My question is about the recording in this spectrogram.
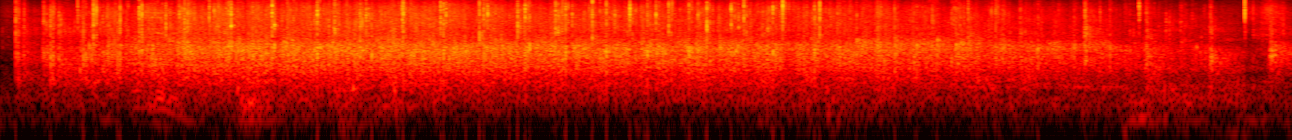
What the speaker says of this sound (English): let's give them another round of applause for being here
